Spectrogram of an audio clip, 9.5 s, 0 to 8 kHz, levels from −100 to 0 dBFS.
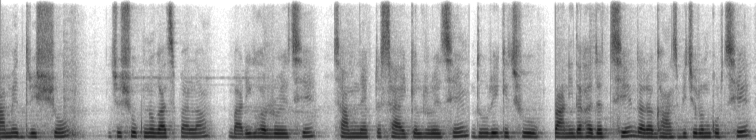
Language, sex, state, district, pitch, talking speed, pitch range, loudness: Bengali, female, West Bengal, Jalpaiguri, 210 Hz, 125 wpm, 205-220 Hz, -17 LUFS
